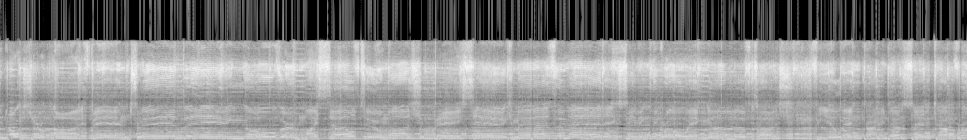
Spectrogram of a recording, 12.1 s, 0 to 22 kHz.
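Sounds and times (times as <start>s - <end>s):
sped-up pop song: 0.0s - 12.0s.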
